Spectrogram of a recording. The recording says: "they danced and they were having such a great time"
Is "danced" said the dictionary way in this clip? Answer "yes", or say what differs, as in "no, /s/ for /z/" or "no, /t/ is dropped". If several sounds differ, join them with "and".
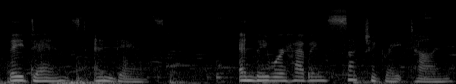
yes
